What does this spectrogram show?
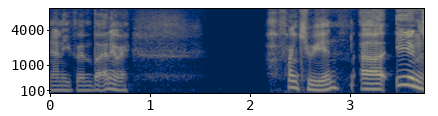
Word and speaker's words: Iain: This one, now, I'm pretty sure this is Ian, but it's spelled Iain.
